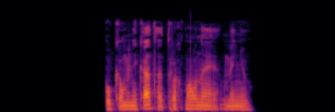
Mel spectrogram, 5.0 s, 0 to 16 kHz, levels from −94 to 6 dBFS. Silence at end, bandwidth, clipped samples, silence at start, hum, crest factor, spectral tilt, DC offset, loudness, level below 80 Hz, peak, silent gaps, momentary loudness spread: 1.25 s; 8.4 kHz; under 0.1%; 1.6 s; none; 24 dB; -6 dB/octave; under 0.1%; -28 LUFS; -56 dBFS; -8 dBFS; none; 10 LU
